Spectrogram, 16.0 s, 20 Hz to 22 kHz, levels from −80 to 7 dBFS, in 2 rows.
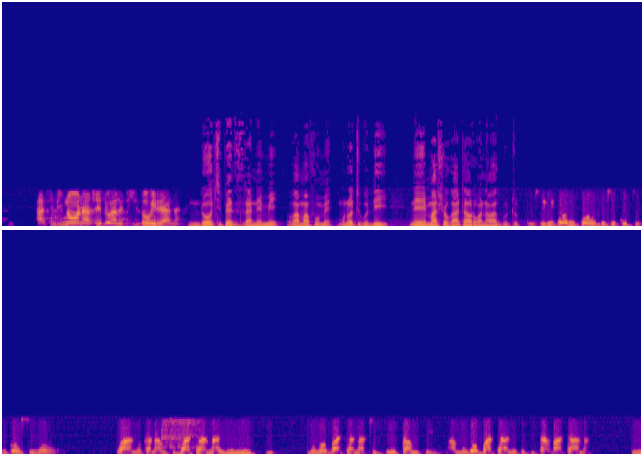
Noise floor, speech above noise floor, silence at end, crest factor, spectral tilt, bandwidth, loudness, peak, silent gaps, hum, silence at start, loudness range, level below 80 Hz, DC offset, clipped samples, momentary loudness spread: -68 dBFS; 43 dB; 0 s; 18 dB; -6.5 dB/octave; 11 kHz; -25 LUFS; -6 dBFS; none; none; 0.45 s; 3 LU; -52 dBFS; under 0.1%; under 0.1%; 10 LU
